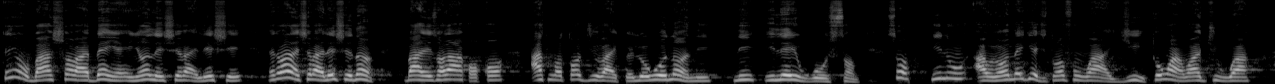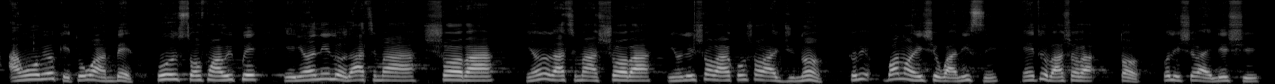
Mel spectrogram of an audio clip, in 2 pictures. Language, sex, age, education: Yoruba, male, 15-29, tertiary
